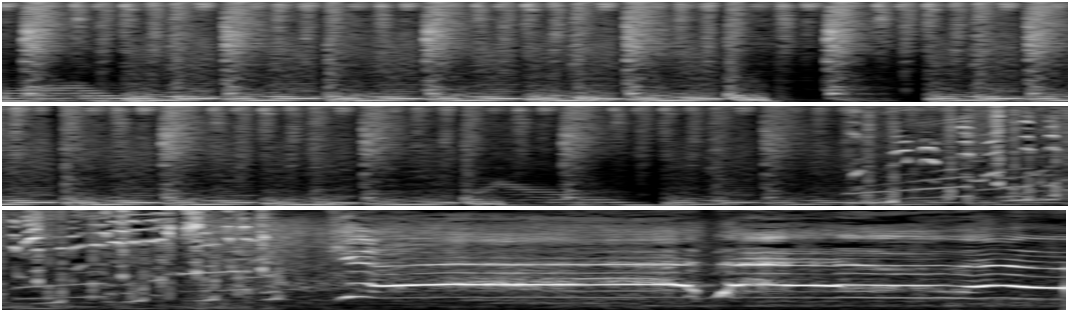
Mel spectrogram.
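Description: A loud, driving music track plays, then gives way to several seconds of loud yelling and screaming voices, strained and wavering, over a noisy background.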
